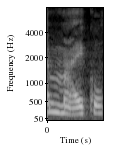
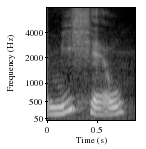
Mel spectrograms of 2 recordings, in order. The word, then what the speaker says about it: Michel: pronunciar o nome dele não é maicon tá gente é michel tá e se pronuncia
